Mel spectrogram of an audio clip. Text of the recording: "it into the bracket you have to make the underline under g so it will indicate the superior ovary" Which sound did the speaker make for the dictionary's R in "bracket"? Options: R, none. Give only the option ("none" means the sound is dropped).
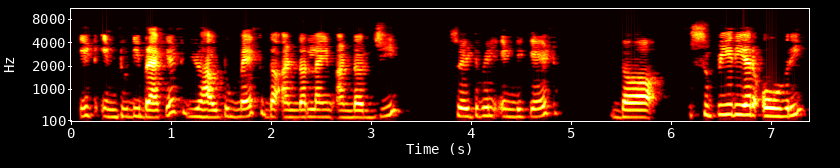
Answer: R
